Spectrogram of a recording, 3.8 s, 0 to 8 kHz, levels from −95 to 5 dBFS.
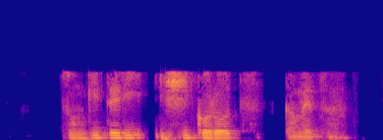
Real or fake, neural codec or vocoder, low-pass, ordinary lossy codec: real; none; 7.2 kHz; AAC, 16 kbps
